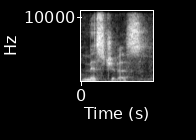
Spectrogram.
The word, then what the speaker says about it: mischievous: mischievous, but it's really 3 syllables. So rather than mischievous, we can think about it like mischievous. I think we use more of an I sound here rather than a schwa, mischievous.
